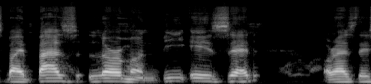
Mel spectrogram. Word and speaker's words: Baz Luhrmann: Baz Luhrmann, wear sunscreen.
